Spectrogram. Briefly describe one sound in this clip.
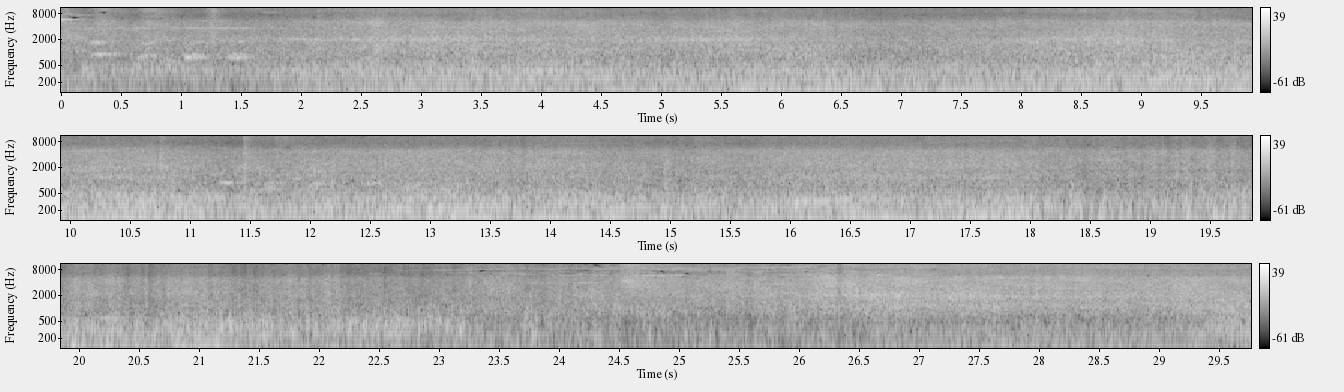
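A bus engine rumbles from inside as it pulls away and picks up speed.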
